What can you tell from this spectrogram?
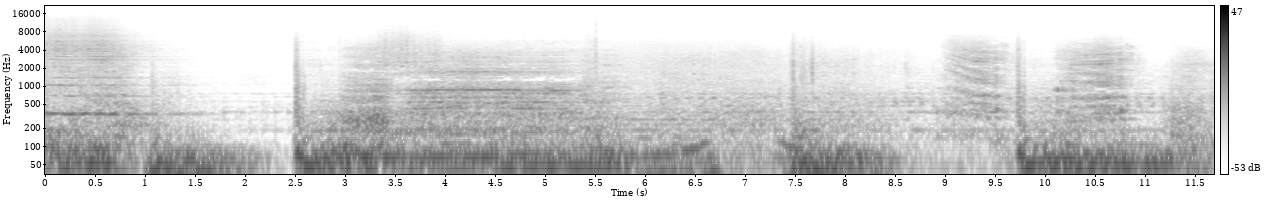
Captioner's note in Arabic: زئير تي ريكس والدوس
